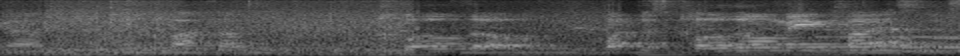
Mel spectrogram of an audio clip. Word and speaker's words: Clotho: Why don't you pronounce the whole name now? Clotho.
